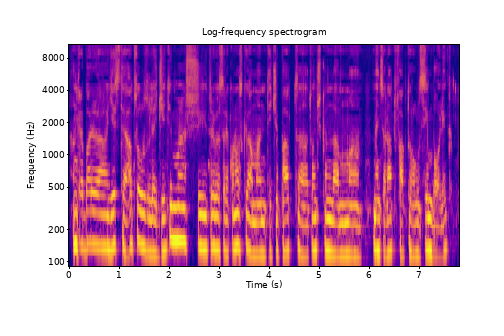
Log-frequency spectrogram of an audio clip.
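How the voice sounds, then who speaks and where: A man speaks at a medium pitch and a moderate pace, keeping his loudness very even. Noticeable background noise runs behind him. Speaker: political analyst. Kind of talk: interview.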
